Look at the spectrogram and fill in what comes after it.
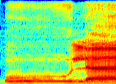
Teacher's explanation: حمزہ کو ہم ایک الف کی مقدار کھینچ کر پڑھیں گے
